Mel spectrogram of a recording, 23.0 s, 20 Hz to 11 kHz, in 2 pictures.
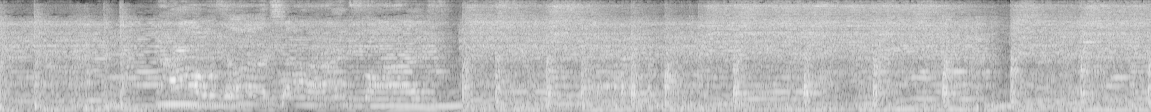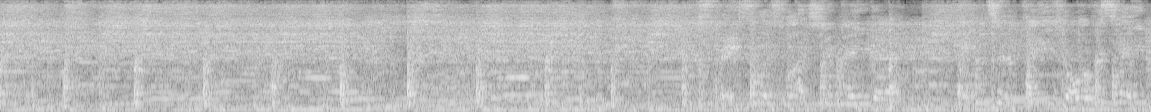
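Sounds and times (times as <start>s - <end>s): loud electric guitars: 0.0s - 23.0s
drum kit steady beat: 4.6s - 23.0s.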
